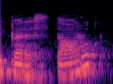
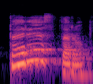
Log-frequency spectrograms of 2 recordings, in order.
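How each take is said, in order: First: ПереСТАрок, stressed on СТА; stress on third syllable. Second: ПеРЕстарок, stressed on РЕ; stress on second syllable. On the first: Teacher showing double stress, stress on СТА. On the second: Teacher showing double stress, stress on РЕ. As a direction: hit РЕ in перестарок. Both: Shown as a demonstration. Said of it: "слова із подвійним наголосом".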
